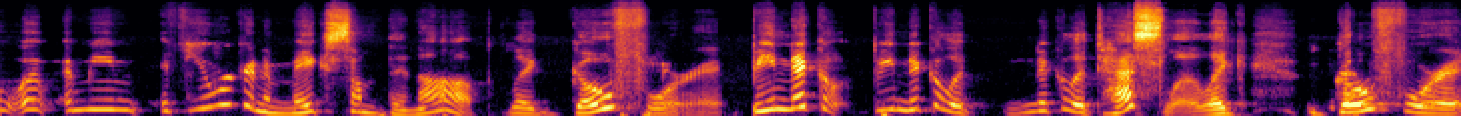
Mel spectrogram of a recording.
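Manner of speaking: high, mock exasperated scoff.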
